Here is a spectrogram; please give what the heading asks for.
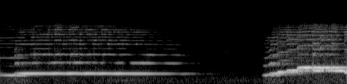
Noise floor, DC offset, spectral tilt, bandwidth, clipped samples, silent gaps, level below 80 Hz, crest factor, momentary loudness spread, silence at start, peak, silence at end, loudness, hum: -62 dBFS; under 0.1%; 1 dB/octave; 7.2 kHz; under 0.1%; none; -66 dBFS; 16 dB; 18 LU; 0 s; -6 dBFS; 0 s; -22 LUFS; none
